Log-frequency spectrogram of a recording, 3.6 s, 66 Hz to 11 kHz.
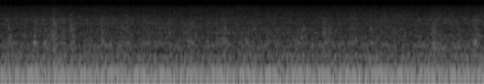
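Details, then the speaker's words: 2011 Cadillac CTS-V, 6.2 L supercharged LSA V8 idling: faint crunchy clunking rattle from behind the supercharger pulley. The spring-loaded factory isolator wears a groove in the blower shaft; fixed by removing the snout and fitting a solid isolator. "That little crunchy crunch sound coming from up in here. That's what we're after."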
